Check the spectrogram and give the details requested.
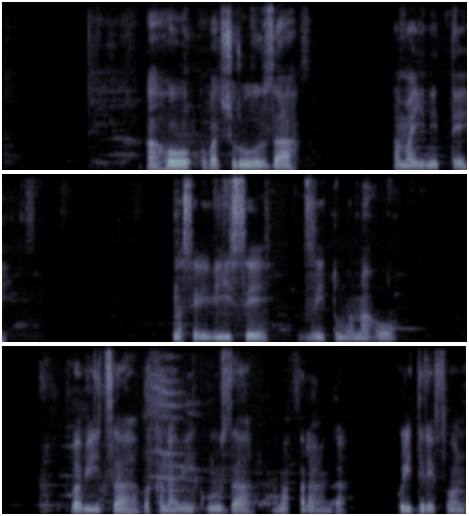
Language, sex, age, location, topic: Kinyarwanda, male, 18-24, Musanze, finance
